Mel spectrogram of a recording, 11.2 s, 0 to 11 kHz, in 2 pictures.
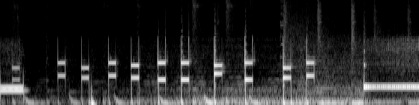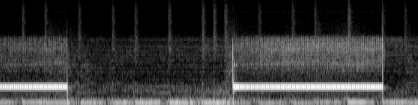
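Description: A rapid string of about a dozen touch-tone beeps as Tampa Bay's Morning Crew on 995 QIK dial a phone number, followed by two long, steady ringing tones separated by a pause. No one speaks.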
